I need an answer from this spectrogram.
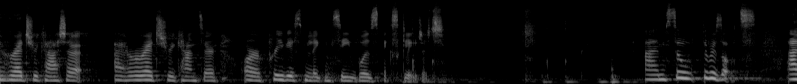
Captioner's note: sniffs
